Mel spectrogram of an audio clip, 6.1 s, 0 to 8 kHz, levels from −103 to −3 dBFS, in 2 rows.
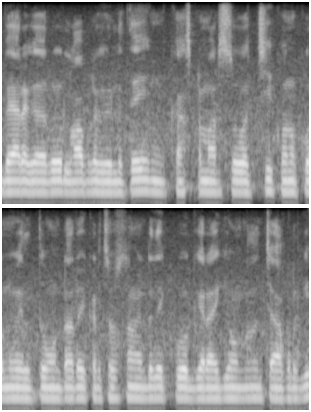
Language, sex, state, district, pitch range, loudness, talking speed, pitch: Telugu, male, Andhra Pradesh, Chittoor, 115-120 Hz, -19 LUFS, 145 wpm, 115 Hz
